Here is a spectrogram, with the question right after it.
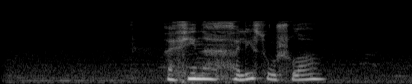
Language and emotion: Russian, sad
